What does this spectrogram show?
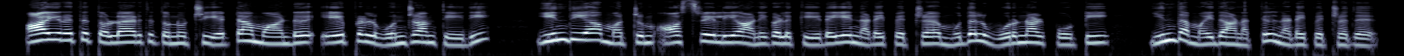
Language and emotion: Tamil, neutral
